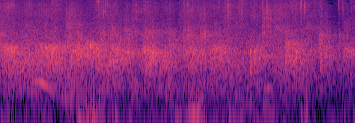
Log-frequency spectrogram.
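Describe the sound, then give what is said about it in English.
A church audience applauds in steady, dense clapping that runs from start to finish, with faint voices mixed into the crowd. “Let's honor God and let's let Larry know how much we appreciate him. Give him a big hand.”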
